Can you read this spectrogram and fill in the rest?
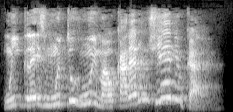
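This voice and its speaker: A man's voice: extremely high pitch, sing-song, a little fast, echoey room. A man with a Brazilian accent, a native Portuguese speaker, chatting casually and telling anecdotes in colloquial speech as host of a livestream. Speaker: host of a language-learning livestream. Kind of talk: casual chat. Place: indoors, online live video call.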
